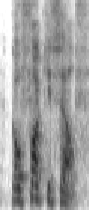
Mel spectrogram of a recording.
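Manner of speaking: New York accent. Signing off to another speaker on the show, new york accent. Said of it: "as I say it like a true New Yorker".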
